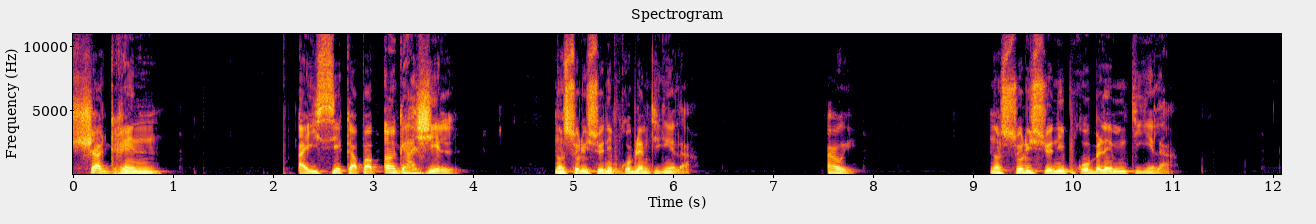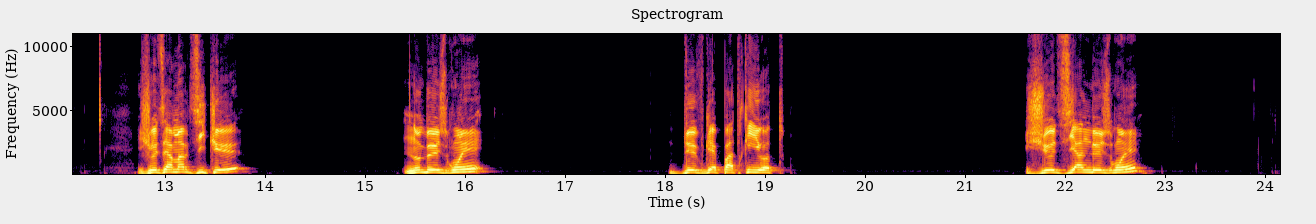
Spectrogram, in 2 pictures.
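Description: A young man speaks close to a microphone in short, calm phrases with pauses between them.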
